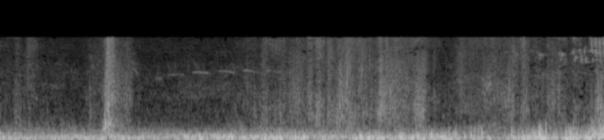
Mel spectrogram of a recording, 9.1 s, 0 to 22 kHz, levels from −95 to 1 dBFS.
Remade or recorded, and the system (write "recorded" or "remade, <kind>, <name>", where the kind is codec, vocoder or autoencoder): recorded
